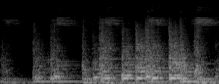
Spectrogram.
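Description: A group of djembes and dunun drums playing an ensemble rhythm together, with ringing low drum tones under sharp hand strokes, getting louder in the first second.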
